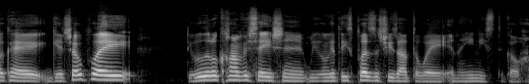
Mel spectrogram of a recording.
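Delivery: ordinary delivery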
